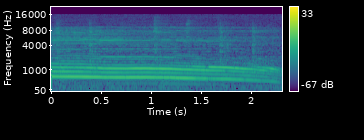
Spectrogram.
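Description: A man's voice in one long, drawn-out shout of "Nooo!", held on one pitch and sagging down as it fades near the end: an imitation of Darth Vader's famous cry.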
